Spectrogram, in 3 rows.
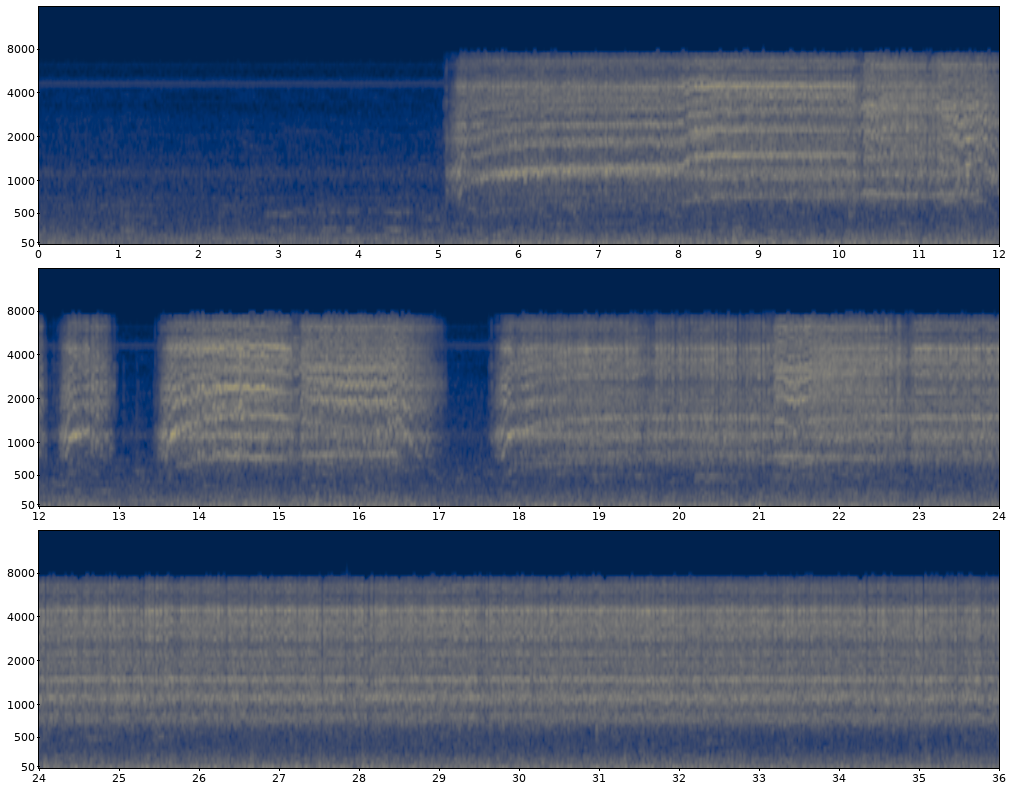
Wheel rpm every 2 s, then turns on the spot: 0, 0, 30, 150, 180, 190, 70, 160, 90, 160, 200, 200, 200, 200, 200, 200, 200, 200.
none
